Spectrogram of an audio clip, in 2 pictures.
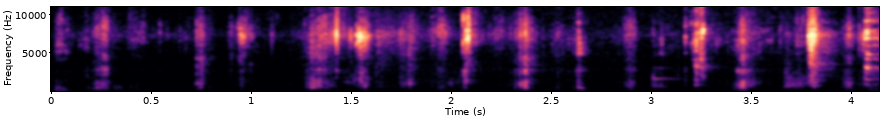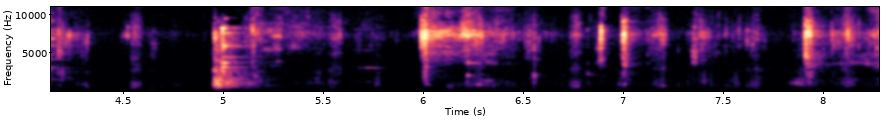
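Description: Close-miked eating sounds: chewing and wet mouth smacks, with light clicks of a spoon and chopsticks against ceramic bowls. There is one louder smack about five seconds in.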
